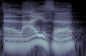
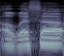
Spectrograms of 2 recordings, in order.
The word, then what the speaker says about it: Eliza: Uh big shout out to Eliza. Uh do you guys know that her name is Eliza? A lot of people call her Alyssa or they're not sure how it's pronounced.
